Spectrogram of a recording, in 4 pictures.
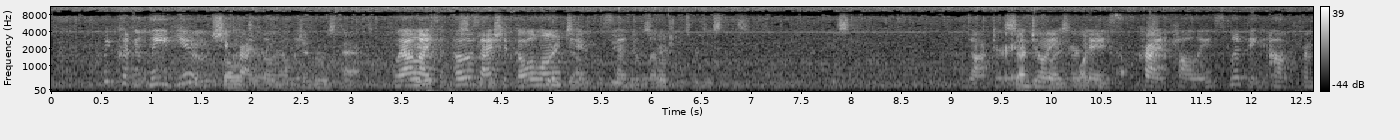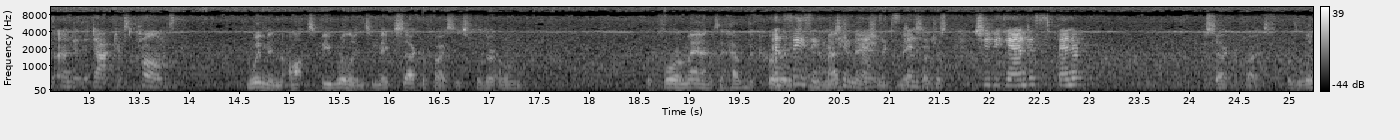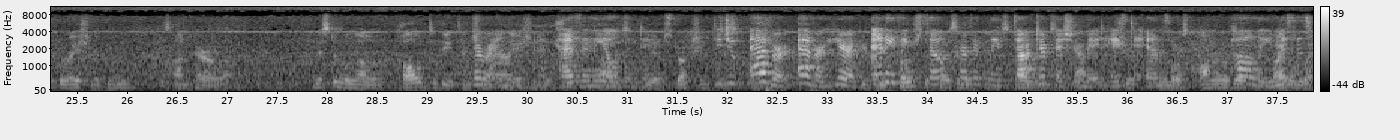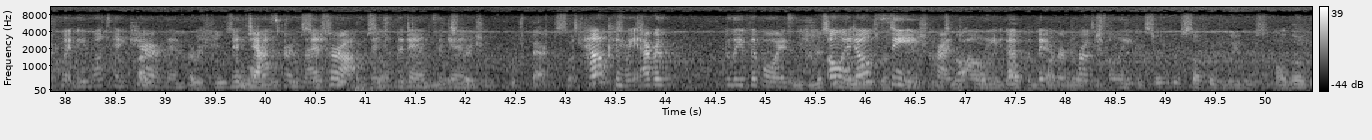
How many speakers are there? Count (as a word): two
